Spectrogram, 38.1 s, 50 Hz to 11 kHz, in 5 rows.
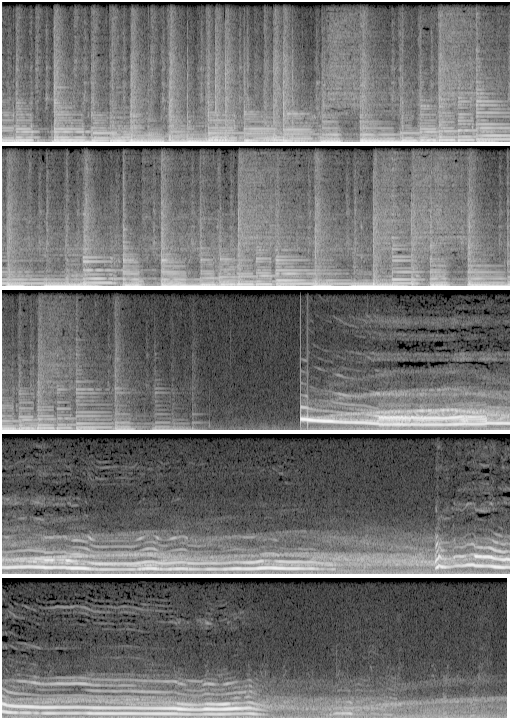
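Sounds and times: dog howling: 0:19.7 - 0:27.9, 0:29.3 - 0:37.8
faint siren wailing: 0:19.7 - 0:38.0.

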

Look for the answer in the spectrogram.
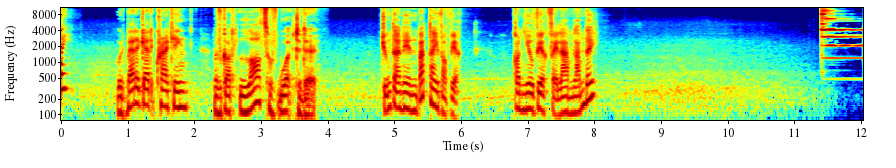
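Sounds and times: chime ringing: 0:11.4 - 0:12.0.

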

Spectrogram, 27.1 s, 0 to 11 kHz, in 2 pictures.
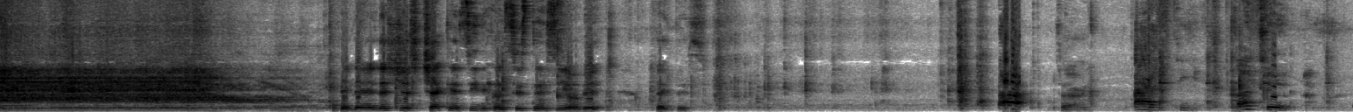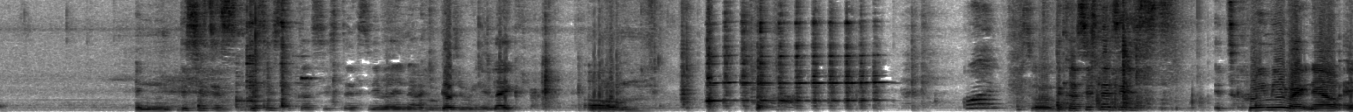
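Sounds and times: glass ringing tone: 0:20.6 - 0:22.5
spoon clattering against glass jar: 0:20.6 - 0:22.5.

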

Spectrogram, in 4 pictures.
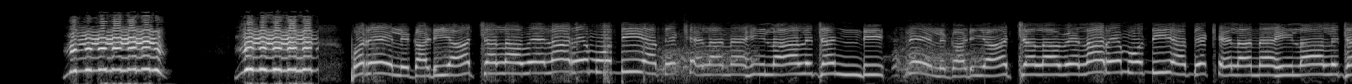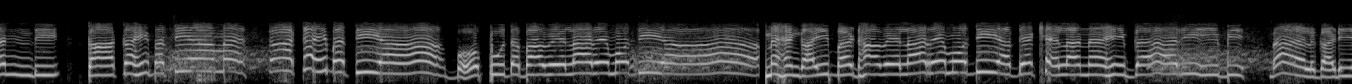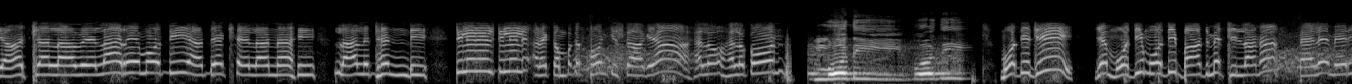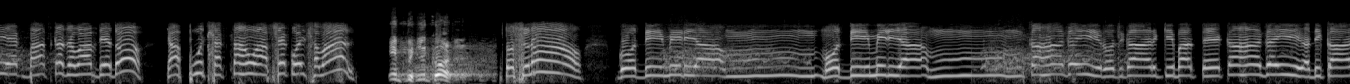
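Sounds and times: high-pitched cartoon voice singing: 0:35.2 - 0:36.8.

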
